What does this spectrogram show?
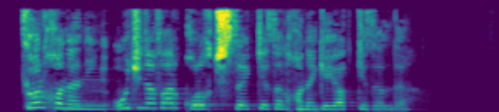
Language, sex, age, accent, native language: Uzbek, female, 18-24, Andijon, Uzbek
